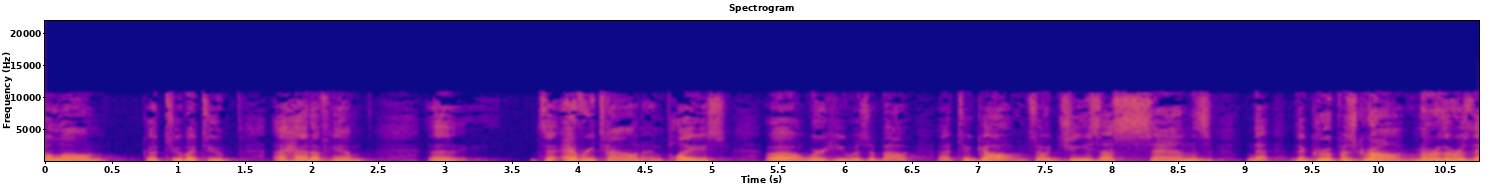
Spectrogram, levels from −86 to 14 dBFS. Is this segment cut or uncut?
uncut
